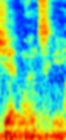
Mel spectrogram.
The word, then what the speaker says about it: Jedlinski: It's Jedlinski.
